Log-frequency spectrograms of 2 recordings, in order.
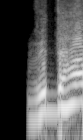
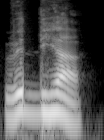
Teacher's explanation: यह हमको धा दिखता है लेकिन होता क्या है दा और या होते हैं विधा बोल देते हैं हम विद्या क्या बोलते हैं हम विद्या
